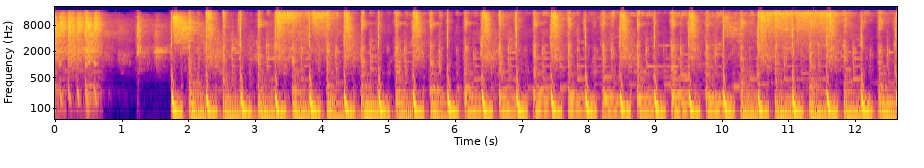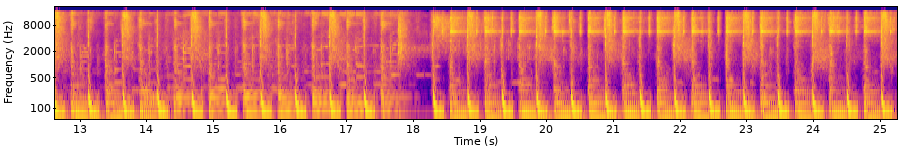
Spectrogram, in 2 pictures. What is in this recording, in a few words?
English ringtone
